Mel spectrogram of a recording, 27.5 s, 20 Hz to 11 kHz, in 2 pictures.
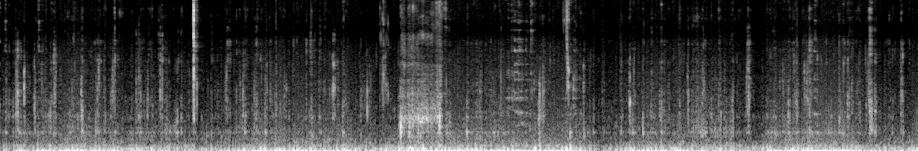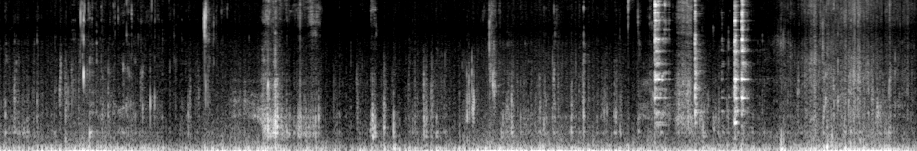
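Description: Close-miked eating of beef meatballs in spicy broth: wet chewing, sips of broth from a spoon, and a few sharp clicks of metal cutlery against the bowl about 24 seconds in.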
